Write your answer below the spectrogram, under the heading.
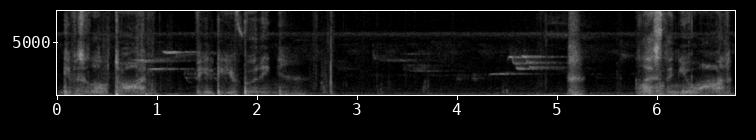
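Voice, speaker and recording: Close to his everyday speaking voice, an Australian man whispers through an ASMR scenario as a tired, protective zombie-apocalypse survivor. His hushed delivery is urgent and coaxing, with a mood of gentle urging.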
